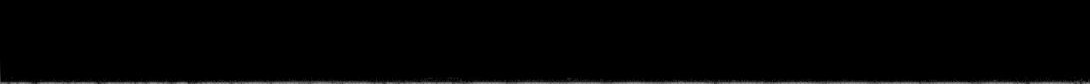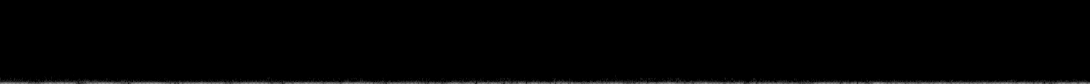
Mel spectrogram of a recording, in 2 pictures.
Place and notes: Mic/Recorder: Aquarian H2A / Fostex FR-2LE
trams rumbling - a tour boat passing by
